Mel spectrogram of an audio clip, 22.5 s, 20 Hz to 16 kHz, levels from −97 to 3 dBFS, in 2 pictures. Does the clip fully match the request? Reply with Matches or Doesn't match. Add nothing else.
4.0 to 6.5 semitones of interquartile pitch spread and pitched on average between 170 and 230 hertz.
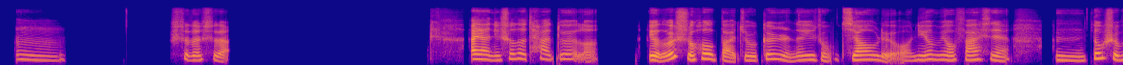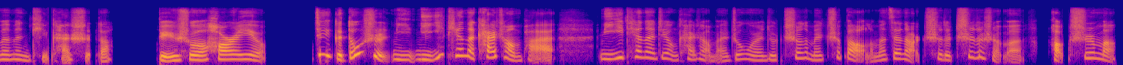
Doesn't match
